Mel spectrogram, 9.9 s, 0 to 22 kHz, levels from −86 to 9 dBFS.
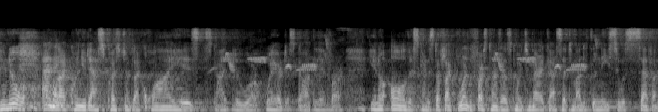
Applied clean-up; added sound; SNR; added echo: none; Bird; 19 dB; reverberation time 2.0 s.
